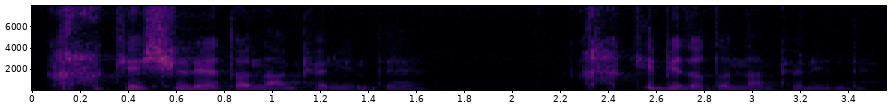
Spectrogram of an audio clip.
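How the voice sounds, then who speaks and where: A man, a pastor, preaching a sermon with emotional storytelling that swings from hushed to loud emphatic outbursts, asking the congregation rhetorical questions. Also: high voice, fast, creaky, breathy edge. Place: church sanctuary. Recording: long church hall reverb.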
